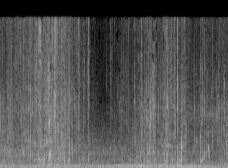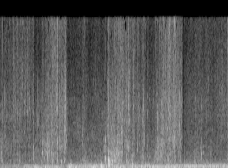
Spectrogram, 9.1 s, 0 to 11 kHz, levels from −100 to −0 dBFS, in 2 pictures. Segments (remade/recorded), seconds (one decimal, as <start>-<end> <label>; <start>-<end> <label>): 0.0-9.1 recorded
